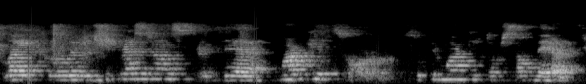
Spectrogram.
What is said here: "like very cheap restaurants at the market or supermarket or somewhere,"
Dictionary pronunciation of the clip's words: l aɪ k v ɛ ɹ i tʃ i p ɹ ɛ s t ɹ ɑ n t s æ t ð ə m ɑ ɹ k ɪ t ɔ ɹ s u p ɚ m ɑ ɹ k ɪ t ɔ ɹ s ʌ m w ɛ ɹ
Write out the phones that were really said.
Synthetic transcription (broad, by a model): l aɪ k w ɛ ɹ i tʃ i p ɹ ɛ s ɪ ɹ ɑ n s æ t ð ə m ɑ ɹ k ɪ t ɔ ɹ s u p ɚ m ɑ ɹ k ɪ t ɔ ɹ s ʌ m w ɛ ɹ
